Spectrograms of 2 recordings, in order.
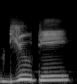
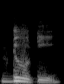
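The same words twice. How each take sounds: First: Duty as "DYOO-tee", higher; British pronunciation. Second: Duty as "doo-tee"; no y glide in duty; American pronunciation. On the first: Teacher contrasting two varieties, British "dyoo-tee" for duty. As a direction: say duty with a y before oo. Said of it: "while they say duty". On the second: Teacher showing how they say it, American "doo-tee" for duty. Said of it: "while they say". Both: Shown as a demonstration.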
